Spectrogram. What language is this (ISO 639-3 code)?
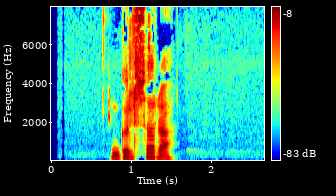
bak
